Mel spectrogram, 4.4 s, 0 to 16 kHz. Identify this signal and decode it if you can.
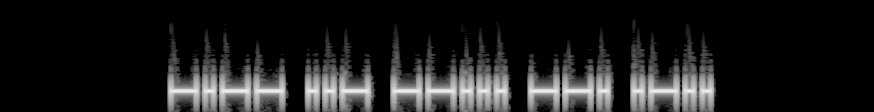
Morse code, heard as a keyed tone, about 28 wpm, 700 Hz. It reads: YU7GL
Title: DXCC-100 Call Signs - 5 Characters - 28wpm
